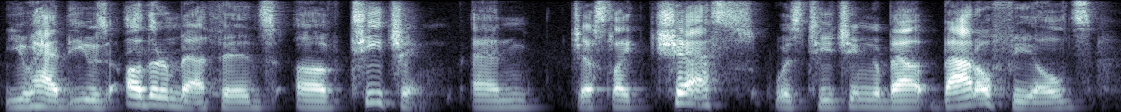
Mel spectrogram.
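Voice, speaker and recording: A man's voice: mid-range voice, moderate pace. Man explaining casually with emphatic stresses. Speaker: video presenter.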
